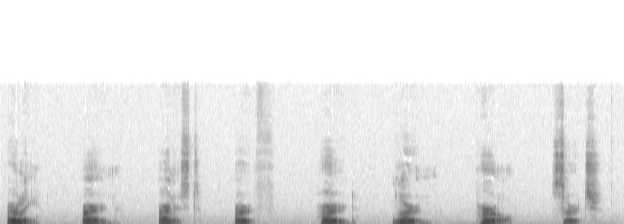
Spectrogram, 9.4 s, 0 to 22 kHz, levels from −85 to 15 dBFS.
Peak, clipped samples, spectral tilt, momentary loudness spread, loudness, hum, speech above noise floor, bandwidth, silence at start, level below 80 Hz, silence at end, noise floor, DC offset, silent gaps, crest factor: -8 dBFS; under 0.1%; -6 dB/octave; 18 LU; -25 LUFS; none; 31 dB; 14 kHz; 0.1 s; -56 dBFS; 0.4 s; -55 dBFS; under 0.1%; none; 18 dB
